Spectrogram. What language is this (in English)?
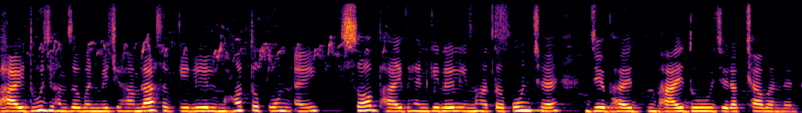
Maithili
